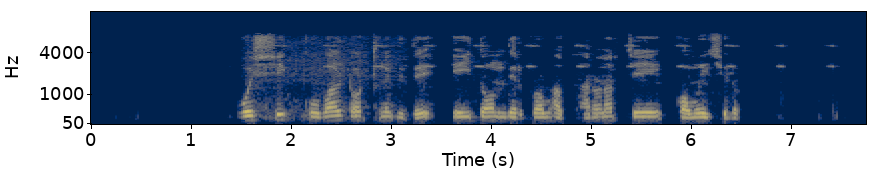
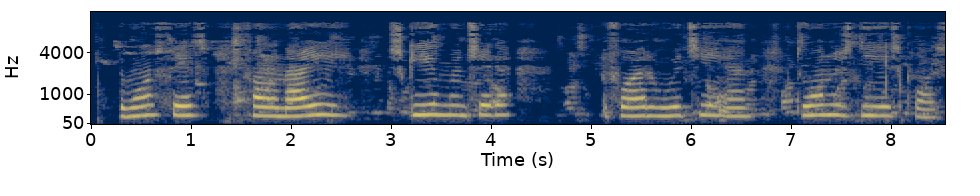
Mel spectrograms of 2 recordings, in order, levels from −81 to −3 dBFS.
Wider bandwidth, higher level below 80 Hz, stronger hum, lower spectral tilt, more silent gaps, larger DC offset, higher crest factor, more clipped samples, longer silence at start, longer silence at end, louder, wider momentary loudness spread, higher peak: second, 8.2 kHz vs 11.5 kHz; about the same, -74 dBFS vs -76 dBFS; neither; about the same, -3.5 dB/octave vs -2.5 dB/octave; neither; neither; about the same, 18 dB vs 16 dB; neither; first, 1.5 s vs 0.1 s; first, 0.3 s vs 0 s; second, -28 LUFS vs -22 LUFS; second, 9 LU vs 16 LU; second, -10 dBFS vs -6 dBFS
